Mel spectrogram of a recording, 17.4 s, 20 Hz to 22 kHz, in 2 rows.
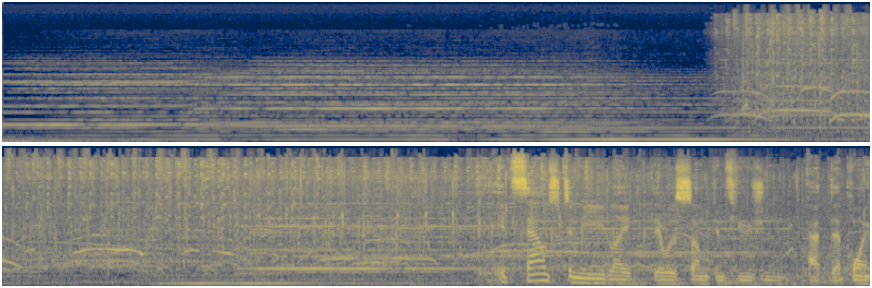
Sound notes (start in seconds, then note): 8.5 cheering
